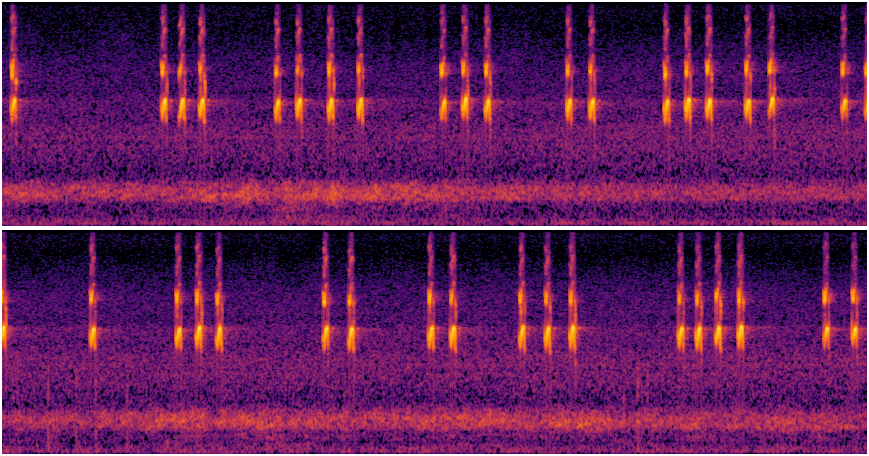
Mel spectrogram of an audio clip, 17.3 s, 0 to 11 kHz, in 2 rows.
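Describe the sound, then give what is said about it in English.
A crossbill, decoy bird 3-3, gives short, sharp toop calls in quick clusters of two or three, repeating steadily over a low, constant background rumble, at the Lower Net site at Poverty Hall around 8:15 a.m. “we're using birds 3-3, who's tooping in the background, and 4-3 as decoys.”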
